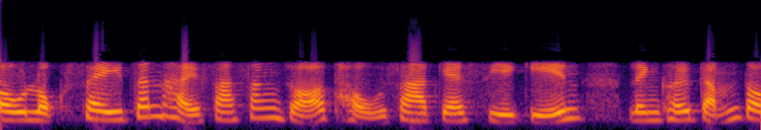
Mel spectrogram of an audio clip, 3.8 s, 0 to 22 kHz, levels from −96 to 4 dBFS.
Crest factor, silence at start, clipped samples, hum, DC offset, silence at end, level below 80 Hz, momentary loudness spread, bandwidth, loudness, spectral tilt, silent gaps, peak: 16 dB; 0 s; under 0.1%; none; under 0.1%; 0 s; -78 dBFS; 6 LU; 6.6 kHz; -22 LUFS; -4.5 dB/octave; none; -6 dBFS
